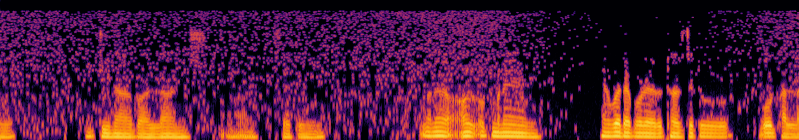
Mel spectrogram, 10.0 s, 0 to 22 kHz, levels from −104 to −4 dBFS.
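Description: A noise reduction stage set too aggressively runs throughout, cutting frequency bands near its noise estimate: overdone noise removal leaves twinkling near-silence between phrases.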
